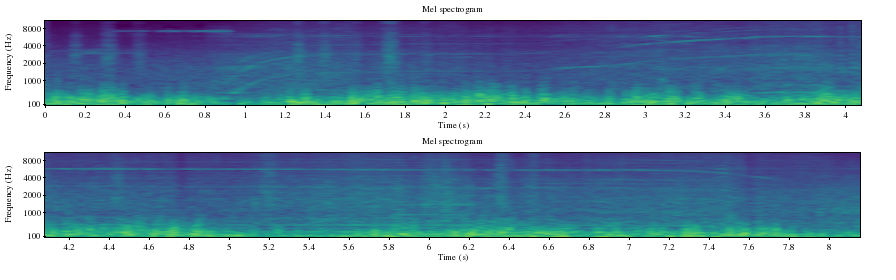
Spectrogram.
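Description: Small electric motor and propeller of a homemade model seaplane whining as it taxis on water: the pitch climbs to a high steady whine about three seconds in, holds, and drops away near the end. Wind buffets the microphone throughout.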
